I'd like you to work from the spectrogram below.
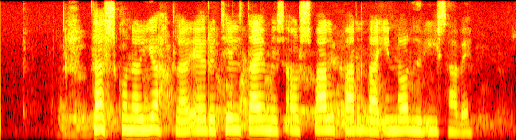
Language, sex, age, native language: Icelandic, female, 20-29, Icelandic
